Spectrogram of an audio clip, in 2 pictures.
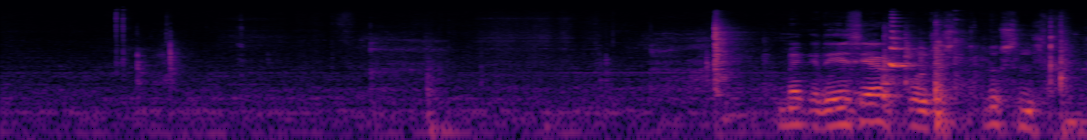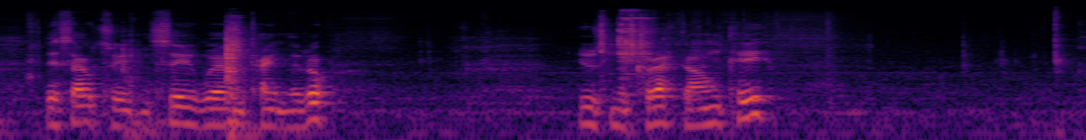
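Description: Metal lock parts click and clatter as they are handled.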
